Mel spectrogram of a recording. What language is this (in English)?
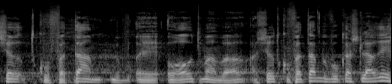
Hebrew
